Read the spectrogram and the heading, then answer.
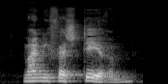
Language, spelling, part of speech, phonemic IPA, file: Dutch, manifesteren, verb, /manifɛsˈterə(n)/, Nl-manifesteren.ogg
- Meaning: to manifest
